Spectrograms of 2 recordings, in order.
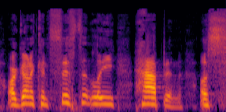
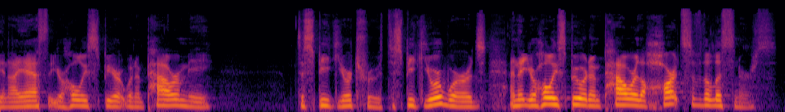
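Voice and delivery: lower, softer praying voice; hushed, low congregational prayer; public prayer; 4 semitones lower, 4 dB quieter than usual. Real, not acted. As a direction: pray reverently, sinking softer toward the amen. Leads a prayer.

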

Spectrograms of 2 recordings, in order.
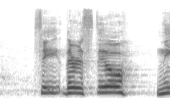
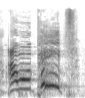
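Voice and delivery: high, loud pretend clamour; hammed-up group shout; mock crowd demand; 13 semitones higher, 8 dB louder, slower than usual. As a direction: play a crowd yelling for a treat. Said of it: "imagine all of you guys saying".

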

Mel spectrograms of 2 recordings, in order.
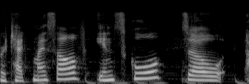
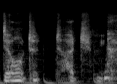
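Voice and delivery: slow, softer, cold brush-off; irritated parent; 4 dB quieter, slower than usual. Retold or imitated. Parent still upset, refusing child's hug, quietly cold. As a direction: push the hug away with quiet annoyance. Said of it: "you're like".

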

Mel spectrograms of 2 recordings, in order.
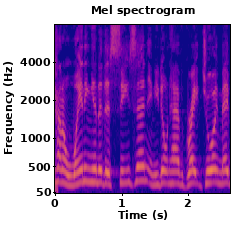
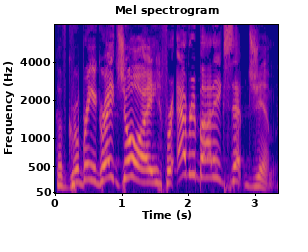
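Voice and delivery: higher, louder, slow-drawn mock proclamation; playful mock angel voice; 5 semitones higher, 6 dB louder, slower than usual. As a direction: ham it up as a teasing angel. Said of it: "he didn't say".

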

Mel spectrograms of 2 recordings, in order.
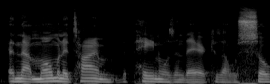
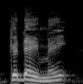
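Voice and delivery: high, loud Australian greeting, hammed up; exaggerated Australian TV host voice; Steve Irwin Australian accent; 9 semitones higher, 12 dB louder than usual. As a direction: belt it out like an Aussie croc hunter on TV. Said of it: "with an Australian accent".

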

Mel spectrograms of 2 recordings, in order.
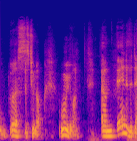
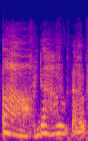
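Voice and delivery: mock dismay; 8 semitones higher, much slower than usual. Real, not acted. Learns the slave joke was recorded.

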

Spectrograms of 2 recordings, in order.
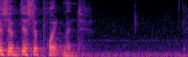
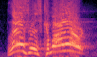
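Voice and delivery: loud, high call into the tomb; commanding call; 10 semitones higher, 9 dB louder than usual. Acted. Jesus calls dead Lazarus from the tomb, loud high command. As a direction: summon the dead man out.

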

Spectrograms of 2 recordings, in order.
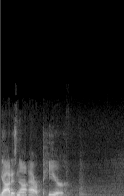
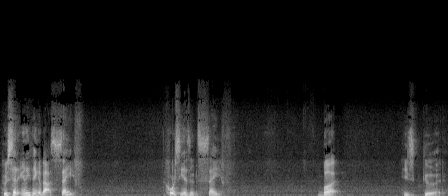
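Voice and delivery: higher, incredulous beaver voice; lightly voiced gruff old beaver, scoffing then softening; 5 semitones higher than usual. Mr Beaver correcting Lucy about Aslan, mildly scoffing. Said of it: "said Mister Beaver".

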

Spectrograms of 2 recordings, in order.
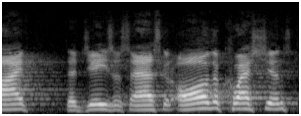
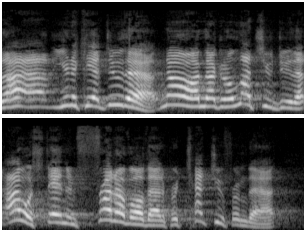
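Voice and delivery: raised, louder pleading protest; protesting outburst; 7 semitones higher, 6 dB louder than usual. Retold or imitated. Preacher voicing Peter's loud protest. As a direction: push back hard like a frantic friend.

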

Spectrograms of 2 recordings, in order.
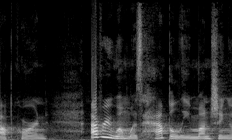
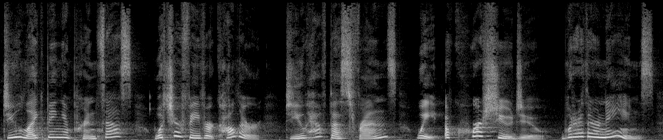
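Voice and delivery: high, eager string of questions; thrilled chatter, each question lifting high; easily excited; 7 semitones higher than usual. A narrator's reading. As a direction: gush with questions, voice leaping up. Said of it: "Scout gets excited easily".

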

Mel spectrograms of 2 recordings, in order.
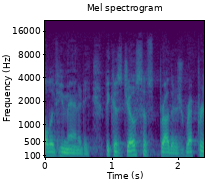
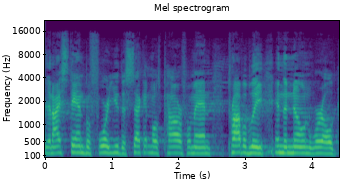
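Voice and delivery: loud, higher preacher's voice; impassioned sermon delivery; preaching at full force; 7 semitones higher, 8 dB louder than usual. Acted. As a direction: preach it out to the hall.

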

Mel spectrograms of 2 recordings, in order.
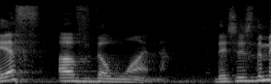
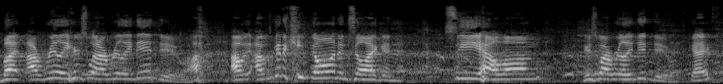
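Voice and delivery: laughing loud; 7 semitones higher, 7 dB louder than usual. Real, not acted. Laughing after the fake knife story.

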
